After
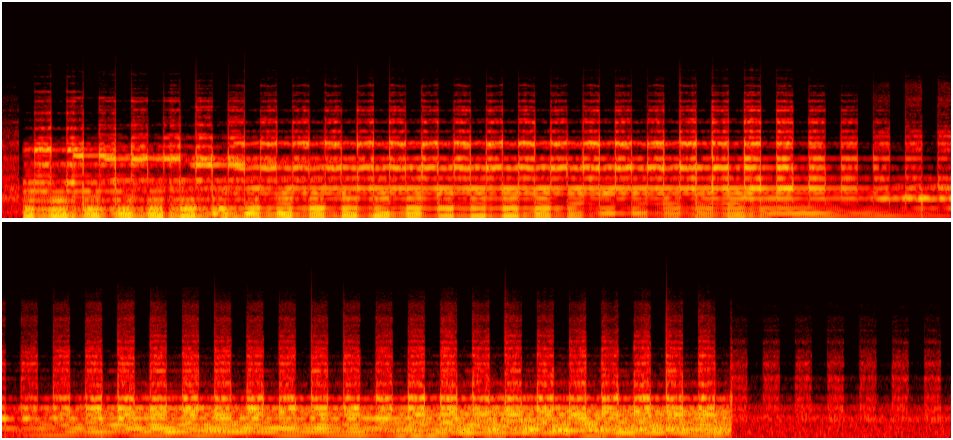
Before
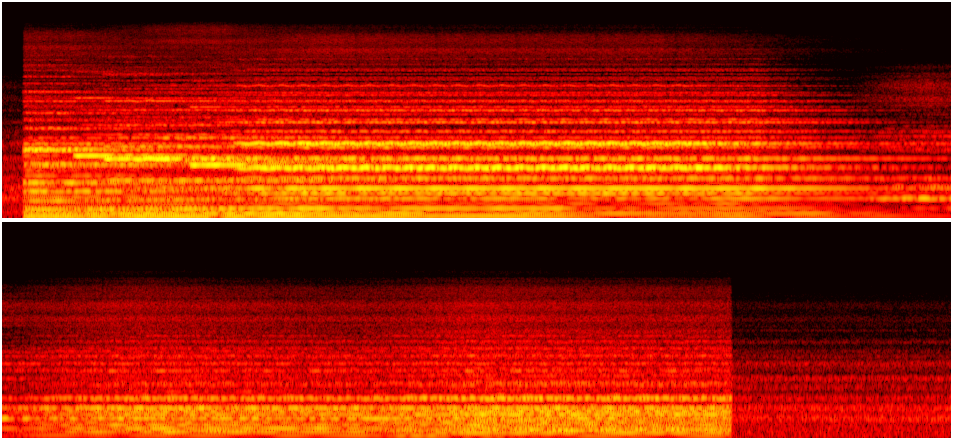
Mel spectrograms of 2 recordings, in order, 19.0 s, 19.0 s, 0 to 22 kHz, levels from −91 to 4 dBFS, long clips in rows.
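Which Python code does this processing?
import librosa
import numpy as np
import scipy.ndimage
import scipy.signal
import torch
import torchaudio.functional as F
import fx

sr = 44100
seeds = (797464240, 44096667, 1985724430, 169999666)

y = fx.filter_lfo_lowpass(x, sr, shape='square', hz=3.1, low_hz=310.0, high_hz=2500.0, q=0.75)
y = fx.over_compress(y, sr, threshold_db=-28.0, ratio=-1.0)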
